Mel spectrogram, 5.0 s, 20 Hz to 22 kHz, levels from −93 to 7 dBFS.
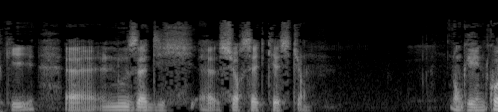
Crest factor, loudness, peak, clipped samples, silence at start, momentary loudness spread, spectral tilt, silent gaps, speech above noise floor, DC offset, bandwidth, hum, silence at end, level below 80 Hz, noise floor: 22 dB; -35 LUFS; -14 dBFS; under 0.1%; 0 s; 10 LU; -4.5 dB/octave; none; 41 dB; under 0.1%; 11 kHz; none; 0 s; -66 dBFS; -76 dBFS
